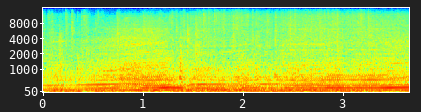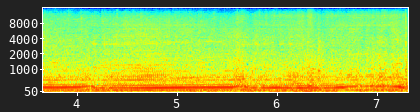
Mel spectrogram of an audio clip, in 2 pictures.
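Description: Ford Escort rally car's engine heard from inside the cabin, running hard at high revs, its pitch climbing and dropping back about four times as the driver shifts or lifts on a loose dirt course.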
